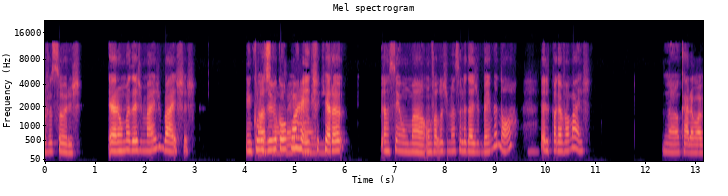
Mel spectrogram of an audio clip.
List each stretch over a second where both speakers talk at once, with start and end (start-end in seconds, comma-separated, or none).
4.2-5.7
